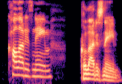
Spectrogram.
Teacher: the T ends up being between vowels, sounds like a D.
